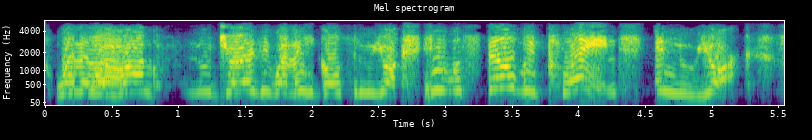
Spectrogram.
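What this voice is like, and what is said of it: New York accent. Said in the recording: “that New York accent”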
